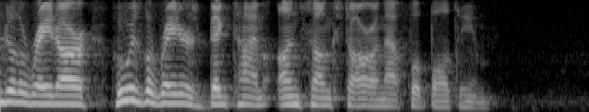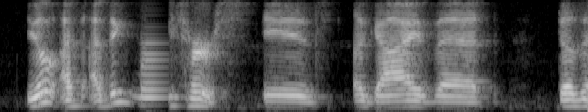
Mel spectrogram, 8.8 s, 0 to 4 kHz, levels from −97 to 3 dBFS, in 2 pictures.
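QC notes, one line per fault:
5.52–5.70 s, long network dropout: right after "I think", about 0.16 s of sound is missing. In its place the preceding sound carries on as a fading buzz or hiss, with no fully silent gap. This is likely audio that never arrived and was extrapolated before speech resumes.
6.48–6.52 s, short concealed packet loss: just before "a guy", about 20 ms of audio reached the decoder too late. The receiver filled it by continuing the previous sound and blending back in, leaving a brief smear within the 4 kHz-limited G.711 band.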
